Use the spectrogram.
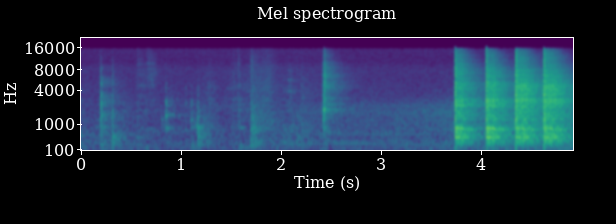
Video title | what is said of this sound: Incastro a coda di rondine angolare aperta / Through dovetail joint sub Eng | è un classico suono acuto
